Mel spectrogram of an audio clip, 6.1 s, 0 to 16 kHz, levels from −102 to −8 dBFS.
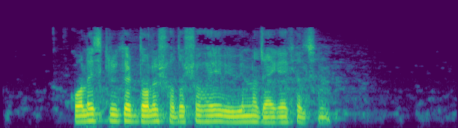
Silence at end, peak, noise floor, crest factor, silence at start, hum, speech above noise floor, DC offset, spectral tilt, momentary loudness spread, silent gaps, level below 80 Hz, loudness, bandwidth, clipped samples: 1.6 s; -2 dBFS; -68 dBFS; 18 dB; 1 s; none; 49 dB; under 0.1%; -6.5 dB/octave; 10 LU; none; -62 dBFS; -19 LUFS; 8 kHz; under 0.1%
